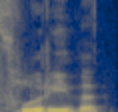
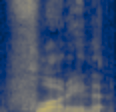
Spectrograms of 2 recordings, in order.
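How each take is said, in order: First: The name is said the Portuguese way. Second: The name is said the English way. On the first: "a forma correta em português é Florida" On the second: "vamos aqui utilizar a fonética inglesa e dizer Flórida"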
